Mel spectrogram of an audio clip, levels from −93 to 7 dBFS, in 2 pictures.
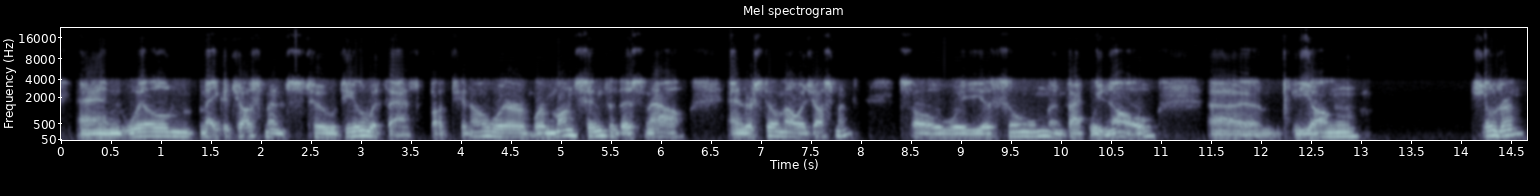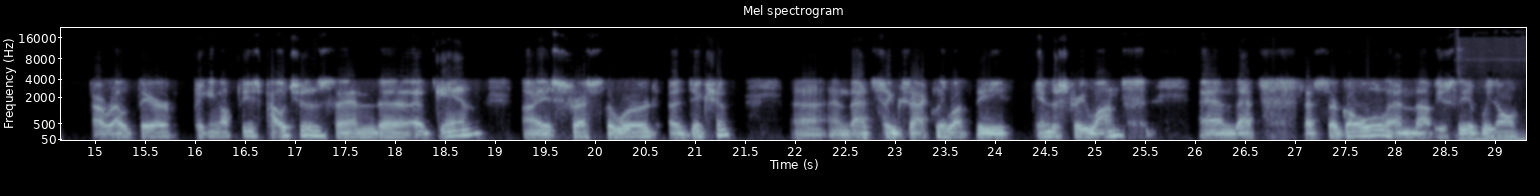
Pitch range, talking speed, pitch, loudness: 95-120 Hz, 135 wpm, 105 Hz, -26 LUFS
